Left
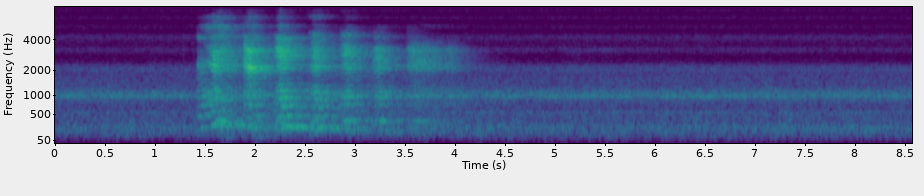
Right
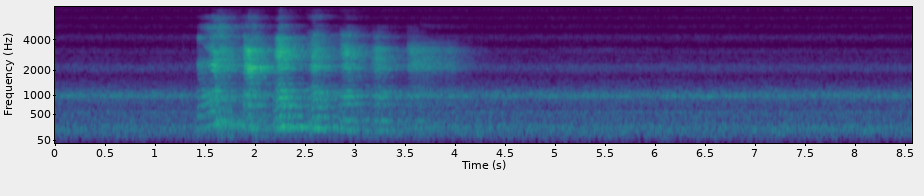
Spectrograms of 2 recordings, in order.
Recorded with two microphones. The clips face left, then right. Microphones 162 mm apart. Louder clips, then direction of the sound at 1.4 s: Right 1 dB; 20° right (ahead or behind).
